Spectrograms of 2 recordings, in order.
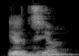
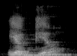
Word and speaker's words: यज्ञ: ज्ञ प्राय करके भाषा में हम इसका उच्चारण घ्न करते हैं, जो कि ठीक नहीं है, क्योंकि इसमें जो वर्ण है वह है ज, य, अ। ज, य, अ, ज्ञ। अतः इसका उच्चारण ज्ञ होना चाहिए, यज्ञ, ज्ञान, न कि यज्ञ, ज्ञान।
